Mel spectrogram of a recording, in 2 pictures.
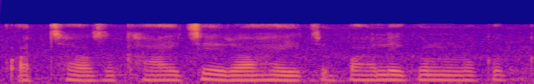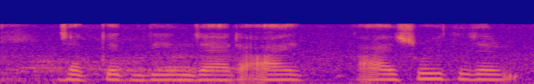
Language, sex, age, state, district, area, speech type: Maithili, female, 18-30, Bihar, Begusarai, rural, spontaneous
